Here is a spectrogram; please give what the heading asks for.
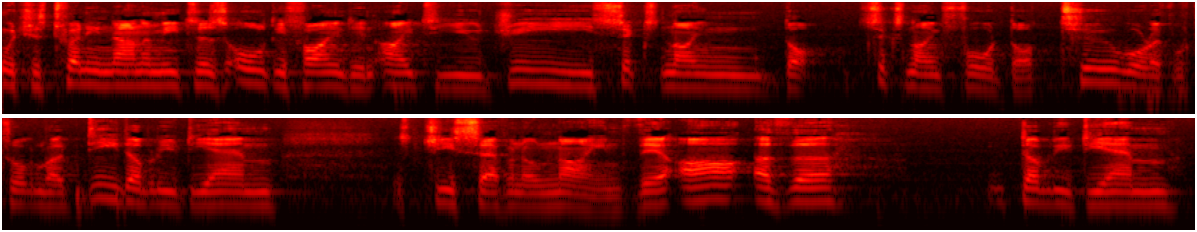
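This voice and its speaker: A middle-aged man presenting a technical talk at a conference, with dry humour and frequent ums and uhs. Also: mid-range voice. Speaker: conference speaker. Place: conference hall stage.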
